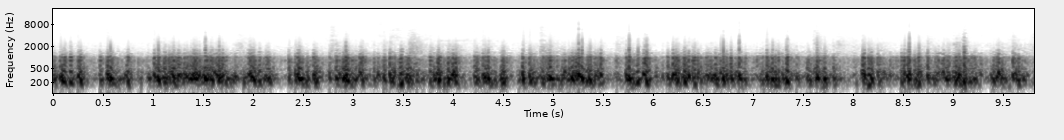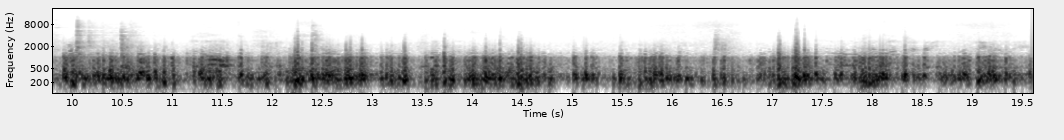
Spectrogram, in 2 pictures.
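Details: Fetal heartbeat of a baby with Down syndrome on a Doppler monitor, recorded a few hours before birth: rapid, steady whooshing pulses with a constant hiss behind them.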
